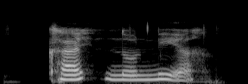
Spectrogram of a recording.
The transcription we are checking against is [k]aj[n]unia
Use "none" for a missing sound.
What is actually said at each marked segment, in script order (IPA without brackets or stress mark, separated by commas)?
kʰ, n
